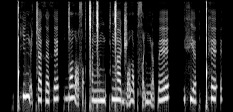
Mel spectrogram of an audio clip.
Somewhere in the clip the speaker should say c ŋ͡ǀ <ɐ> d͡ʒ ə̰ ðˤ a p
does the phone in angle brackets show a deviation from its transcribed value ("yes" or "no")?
yes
